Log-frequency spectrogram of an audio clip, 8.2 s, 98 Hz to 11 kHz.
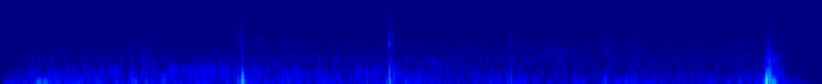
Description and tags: Buttons Unbuttoning fast
Buttons on a shirt getting unbuttoned. Recorded with H4N recorder in my dorm room.
unbuttoning, buttons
